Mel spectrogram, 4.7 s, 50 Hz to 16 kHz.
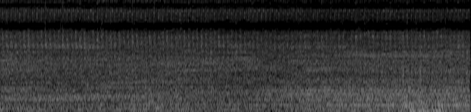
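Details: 2016 VW Passat B7 1.8 TSI four-cylinder idling: uneven ticking rattle at about four per second over a steady hum, from the passenger side; source unclear.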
